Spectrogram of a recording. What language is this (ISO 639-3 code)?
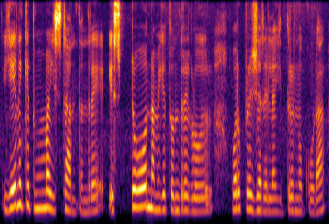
kan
